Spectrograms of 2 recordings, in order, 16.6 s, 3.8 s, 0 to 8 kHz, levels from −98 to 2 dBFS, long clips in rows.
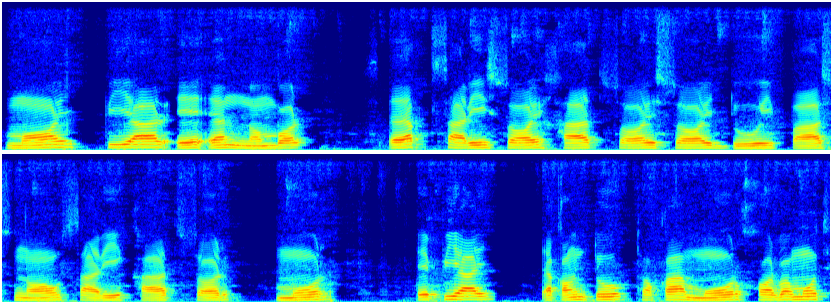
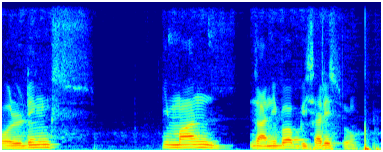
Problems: constant background noise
